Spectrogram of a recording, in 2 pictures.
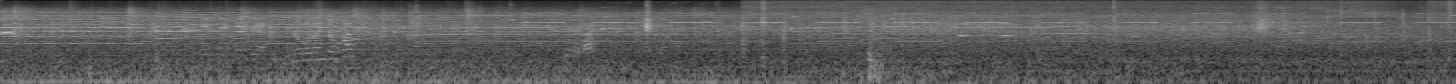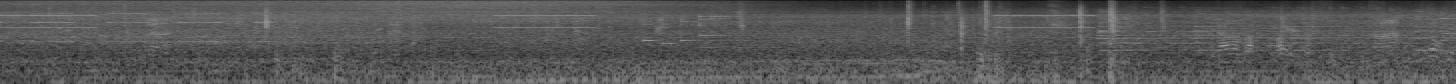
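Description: Bus running along a road in traffic, heard from inside the cabin: a steady low engine and road rumble. Through the middle stretch a short high beep repeats at an even pace.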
